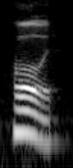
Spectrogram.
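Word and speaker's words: hour: एक हाथी, एन होर। एक घंटा, अरे यहाँ पर एच साइलेंट है, ठीक है।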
